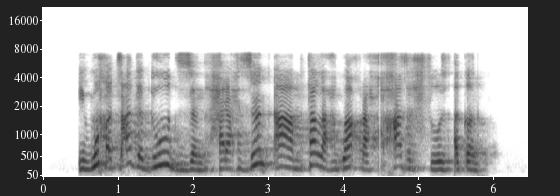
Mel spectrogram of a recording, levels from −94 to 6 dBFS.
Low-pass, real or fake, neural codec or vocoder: 7.2 kHz; fake; codec, 44.1 kHz, 2.6 kbps, SNAC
